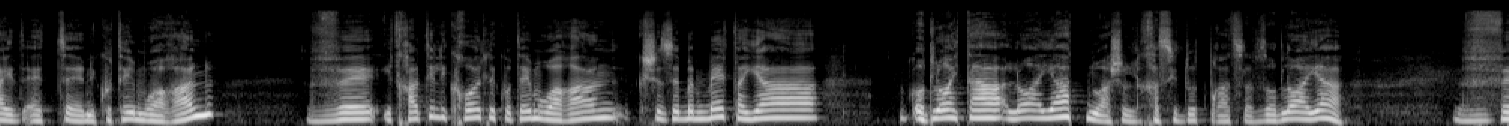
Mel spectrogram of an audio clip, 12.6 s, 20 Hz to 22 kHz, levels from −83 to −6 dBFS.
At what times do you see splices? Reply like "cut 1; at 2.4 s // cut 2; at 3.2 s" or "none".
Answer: none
